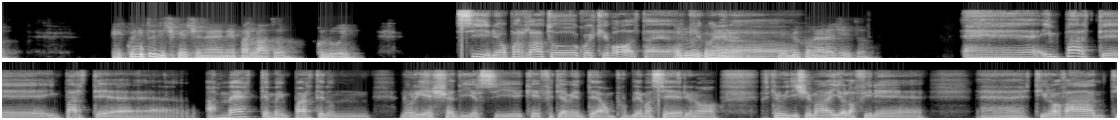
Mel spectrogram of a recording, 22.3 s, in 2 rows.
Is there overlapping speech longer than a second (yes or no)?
yes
